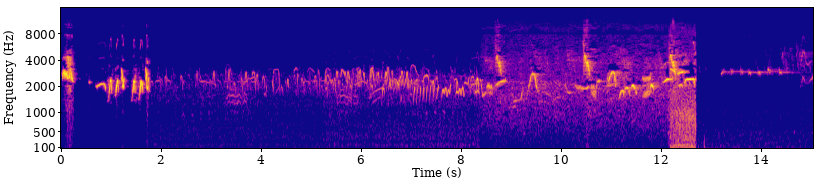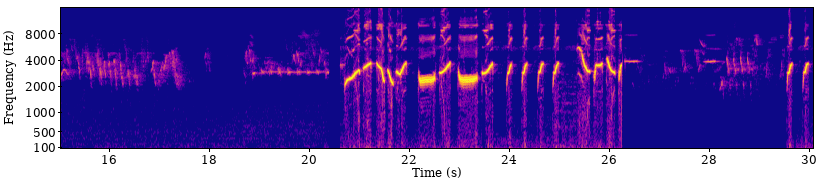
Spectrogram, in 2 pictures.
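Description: Small birds chirping and singing: a run of different songs and calls that change every few seconds, from a quiet warbling song to loud, sharp chirps repeated over and over about two-thirds of the way through.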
